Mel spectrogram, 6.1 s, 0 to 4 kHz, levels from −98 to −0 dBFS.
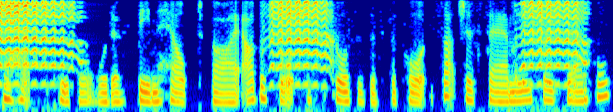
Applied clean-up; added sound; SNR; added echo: classical method spectral subtraction.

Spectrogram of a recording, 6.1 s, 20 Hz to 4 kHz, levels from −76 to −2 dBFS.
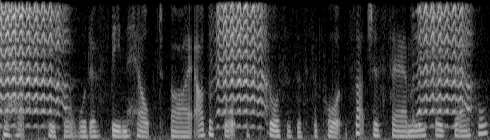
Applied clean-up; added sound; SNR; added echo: none; Livestock, farm animals, working animals; -3 dB; none.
